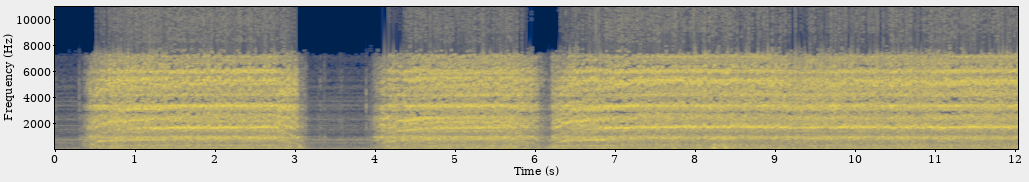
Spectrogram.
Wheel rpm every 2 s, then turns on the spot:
120, 130, 160, 170, 230, 230.
2-4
